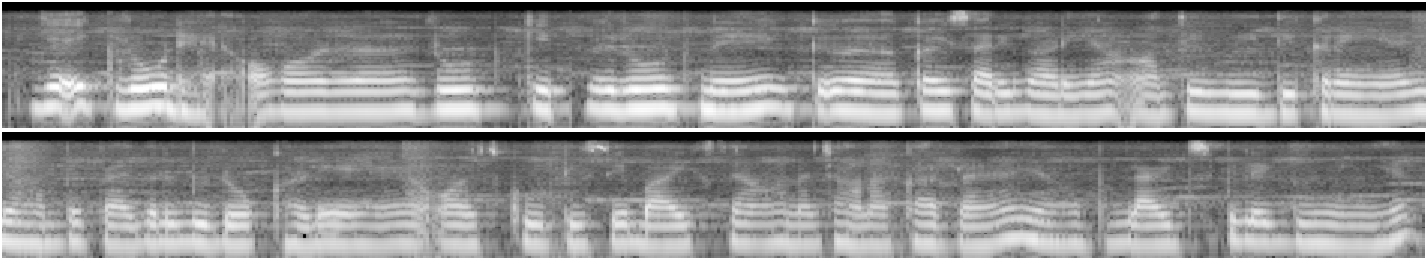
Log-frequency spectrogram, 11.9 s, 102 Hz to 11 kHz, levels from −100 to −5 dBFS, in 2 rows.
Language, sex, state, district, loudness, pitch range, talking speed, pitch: Hindi, female, Jharkhand, Jamtara, -18 LUFS, 180-205 Hz, 200 wpm, 185 Hz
